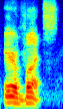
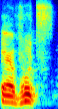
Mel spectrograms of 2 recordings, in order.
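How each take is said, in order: First: It has a short, casual street-style vowel. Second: It has a drawn-out, foreign-sounding formal vowel. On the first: It is how people in the neighborhood would say it. "if you said it from the in, around the projects" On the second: The speaker wants to sound professional. "I add the Voots like I'm Russian or something"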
